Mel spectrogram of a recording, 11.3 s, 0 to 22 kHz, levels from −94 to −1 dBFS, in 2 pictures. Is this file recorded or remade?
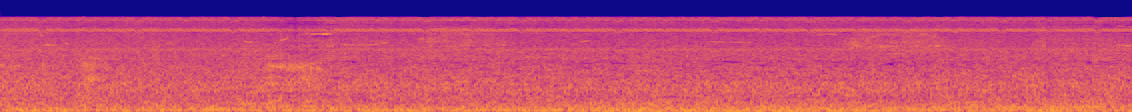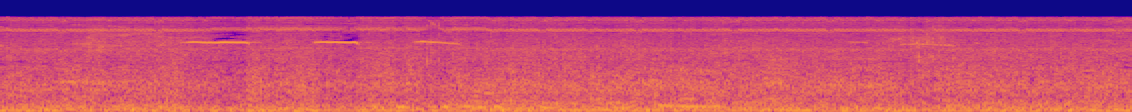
recorded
